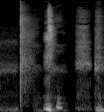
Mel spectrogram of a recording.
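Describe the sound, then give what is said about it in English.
Several sharp, bright hand claps in quick, uneven succession, about four in all, each with a brief noisy ring trailing after it, with no talking. “did you clap when you started it?”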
